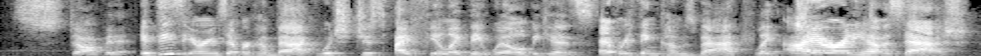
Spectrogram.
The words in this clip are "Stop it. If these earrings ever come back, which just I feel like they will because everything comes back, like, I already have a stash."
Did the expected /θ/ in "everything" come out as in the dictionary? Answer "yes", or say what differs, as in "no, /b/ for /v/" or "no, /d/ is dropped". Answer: yes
